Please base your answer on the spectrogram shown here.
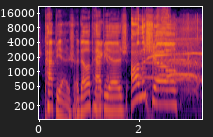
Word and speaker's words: Papież: papay to the pro did I say it right not even close no all right how do you say your last name let's start with that papage papage Adella papage on the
